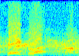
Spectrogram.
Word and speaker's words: Degla: They call him Dag on the PA system, but he pronounces his name Degla.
